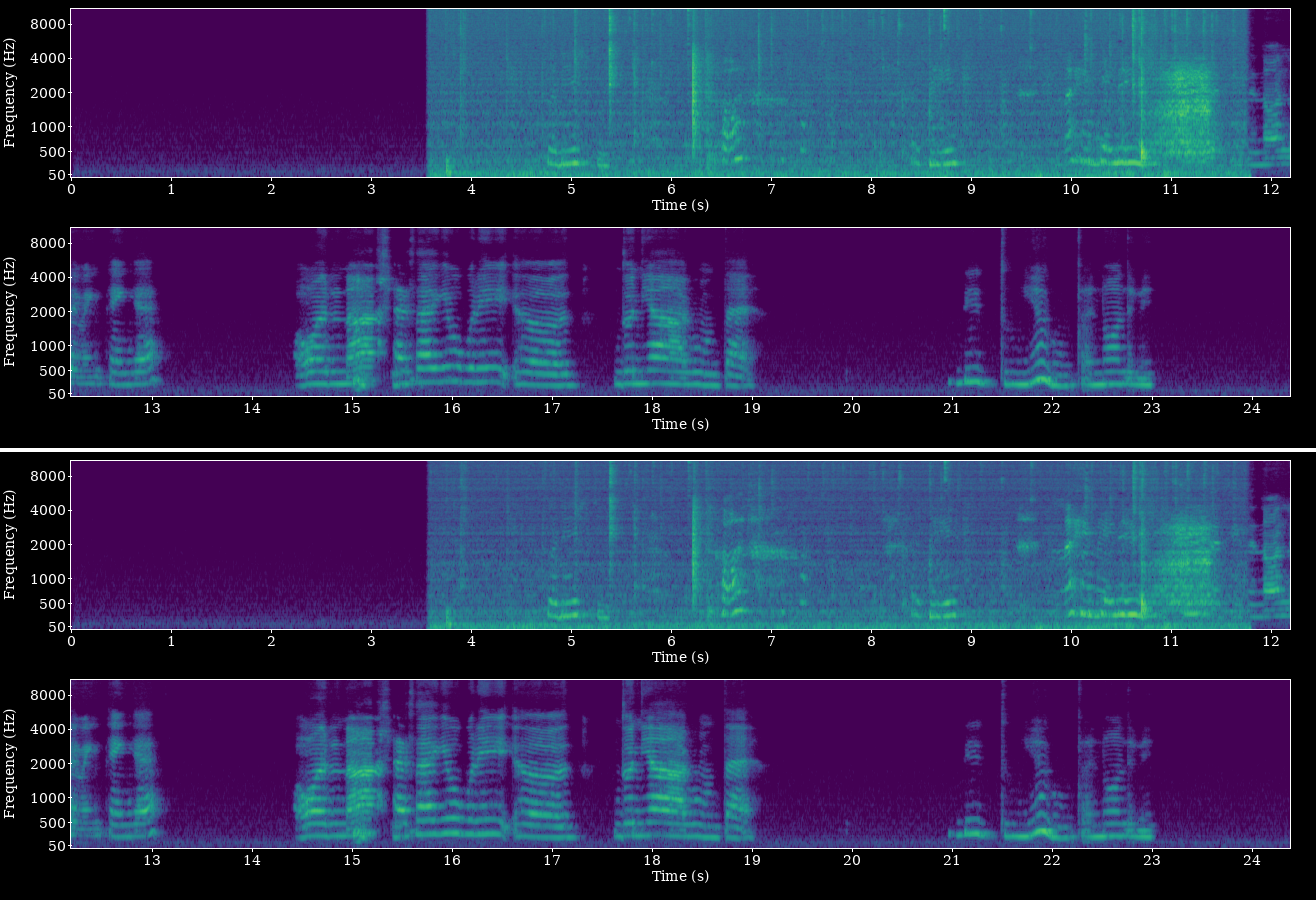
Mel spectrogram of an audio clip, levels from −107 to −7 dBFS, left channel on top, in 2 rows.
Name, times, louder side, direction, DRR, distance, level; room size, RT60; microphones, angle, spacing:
sound 1, 3.6-11.8, left 5 dB, 90° left, 0.7 m, -40 dB
voice 1, 4.8-5.5 5.7-6.0 8.3-9.0 10.2-10.9 15.0-15.1 21.0-23.0, equal, 40° left, 0.9 m, -42 dB
voice 2, 6.4-7.4 8.1-8.4 9.4-13.1 14.4-17.3 17.6-19.0, right 4 dB, 55° right, 1.1 m, -45 dB
2.5 x 2.1 x 2.3 m
head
